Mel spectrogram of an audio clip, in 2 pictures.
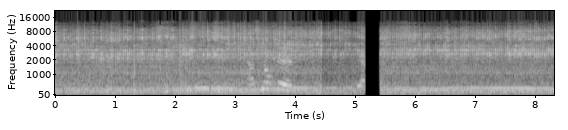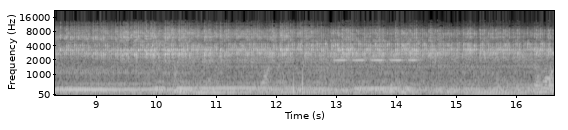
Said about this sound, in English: There's a weird noise. There's a funny noise from the radiator.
